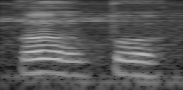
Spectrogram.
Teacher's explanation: बिना दोनों होठ को मिलाए आप लोग इनका उच्चारण कर ही नहीं सकते हैं, असंभव है बिल्कुल। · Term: ओष्ठ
